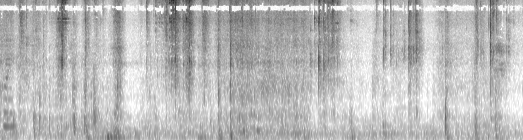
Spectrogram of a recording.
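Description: Rustling and crinkling of a backpack, clothing and packed items being handled and stuffed into the bag, with scattered knocks and clicks.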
